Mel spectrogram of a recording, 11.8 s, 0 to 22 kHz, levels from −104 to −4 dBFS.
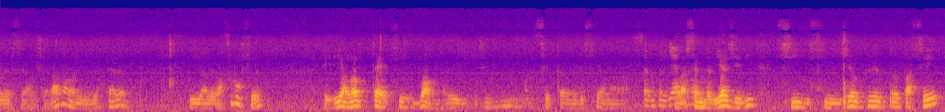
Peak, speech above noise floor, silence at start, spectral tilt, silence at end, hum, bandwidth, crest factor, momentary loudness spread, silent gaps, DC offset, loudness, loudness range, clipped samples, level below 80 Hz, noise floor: -8 dBFS; 19 dB; 0 s; -8 dB/octave; 0 s; none; 16.5 kHz; 20 dB; 19 LU; none; under 0.1%; -29 LUFS; 7 LU; under 0.1%; -56 dBFS; -48 dBFS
